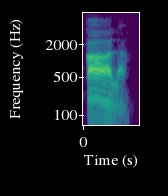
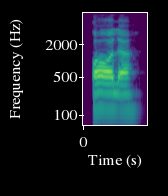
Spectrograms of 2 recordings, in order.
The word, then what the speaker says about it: قال: The most important thing in qala is the heaviness of the qaf. So qala, not qala.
